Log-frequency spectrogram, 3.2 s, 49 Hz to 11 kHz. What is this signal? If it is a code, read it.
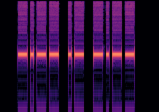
Morse code, heard as a keyed tone, about 19 wpm, 800 Hz. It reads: YAY
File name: Alphabetical / Alphabetical mp3s / Ys @18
